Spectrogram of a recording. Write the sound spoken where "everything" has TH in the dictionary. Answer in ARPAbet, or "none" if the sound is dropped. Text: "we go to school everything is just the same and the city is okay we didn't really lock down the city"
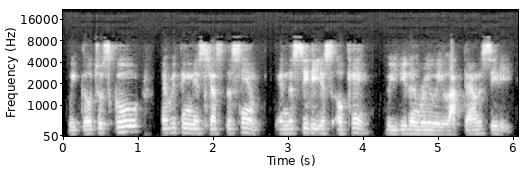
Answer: TH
